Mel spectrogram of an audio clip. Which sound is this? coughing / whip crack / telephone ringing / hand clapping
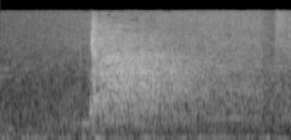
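whip crack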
